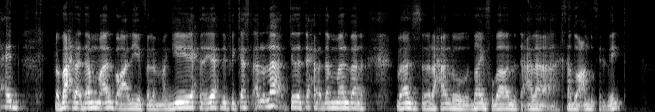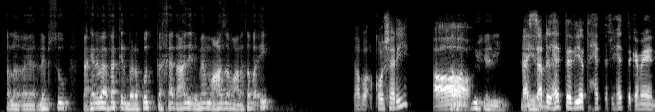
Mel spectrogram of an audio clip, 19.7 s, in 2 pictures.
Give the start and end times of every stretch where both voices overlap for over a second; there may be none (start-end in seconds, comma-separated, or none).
none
